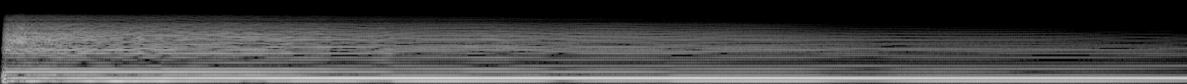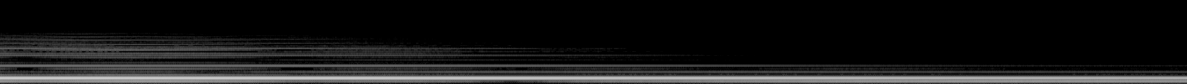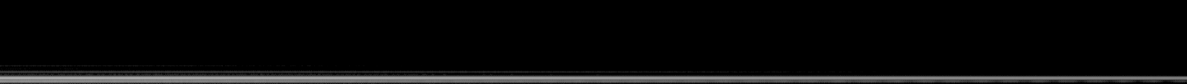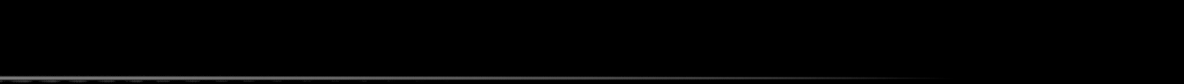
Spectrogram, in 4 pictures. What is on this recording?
Dist sng D 4th str
D (4th) string.
guitar-notes, single-notes, distorted, guitar, distorted-guitar, distortion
